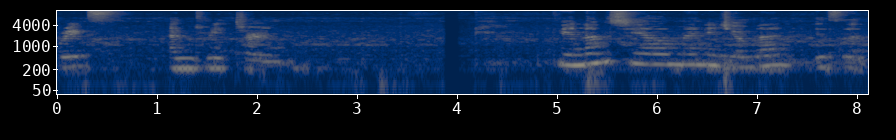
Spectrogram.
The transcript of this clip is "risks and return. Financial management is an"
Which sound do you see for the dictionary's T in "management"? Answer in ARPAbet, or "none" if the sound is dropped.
none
